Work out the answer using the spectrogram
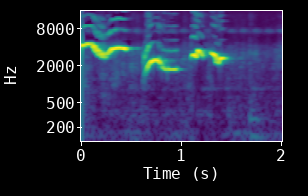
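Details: Oriental magpie-robin song used as a lure: clear whistled phrases, a long wavering high note followed by a dipping slur and two short rising-falling whistles, all within two seconds, quiet background.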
